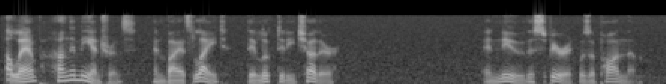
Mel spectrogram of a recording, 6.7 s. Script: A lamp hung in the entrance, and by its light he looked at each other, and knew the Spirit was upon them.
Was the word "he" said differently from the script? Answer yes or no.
yes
